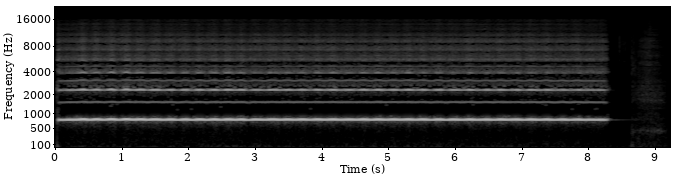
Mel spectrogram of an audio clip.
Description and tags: long tone vibrato pan pipe G2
